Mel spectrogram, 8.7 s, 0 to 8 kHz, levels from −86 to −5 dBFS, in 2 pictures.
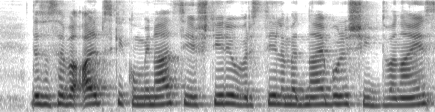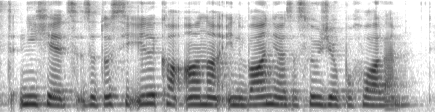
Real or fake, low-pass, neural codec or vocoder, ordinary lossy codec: real; none; none; none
